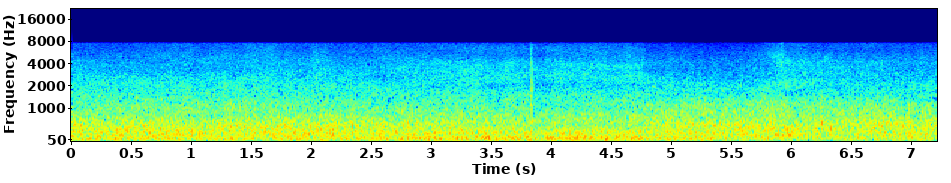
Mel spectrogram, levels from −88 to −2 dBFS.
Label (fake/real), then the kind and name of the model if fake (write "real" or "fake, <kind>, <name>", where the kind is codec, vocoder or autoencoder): fake, autoencoder, DAC-VAE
